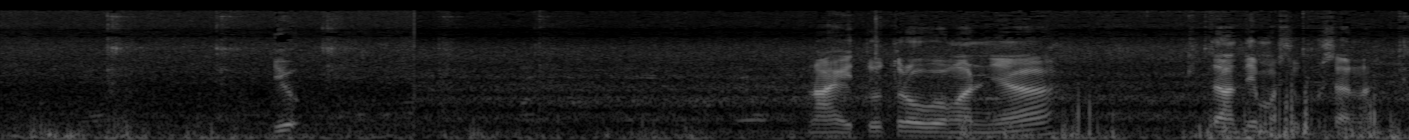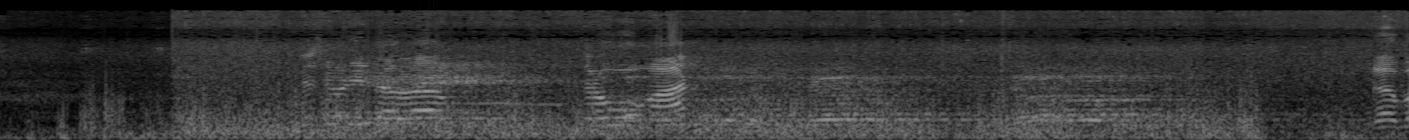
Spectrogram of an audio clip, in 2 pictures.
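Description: Wind rumbles and buffets against the microphone.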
